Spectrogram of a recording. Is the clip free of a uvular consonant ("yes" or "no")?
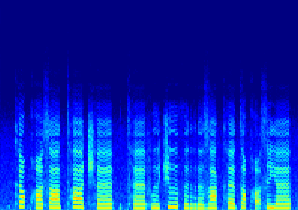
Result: no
